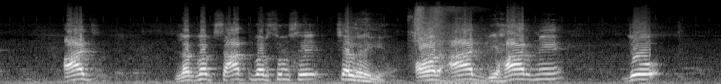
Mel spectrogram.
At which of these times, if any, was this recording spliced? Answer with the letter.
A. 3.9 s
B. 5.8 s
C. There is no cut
A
